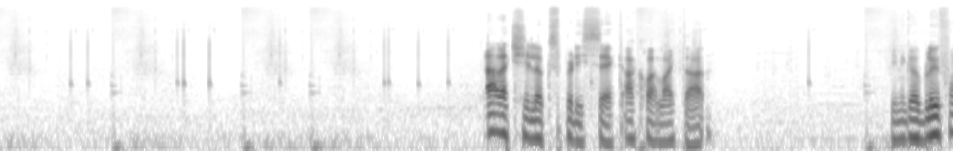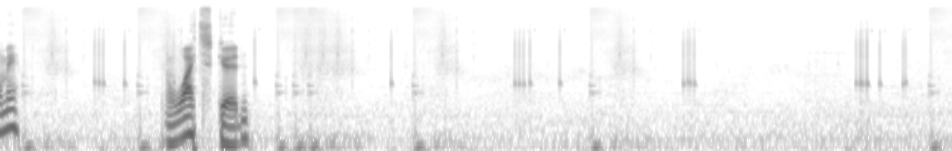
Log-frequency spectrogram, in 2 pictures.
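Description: Soft menu clicks tick now and then as options are selected.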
